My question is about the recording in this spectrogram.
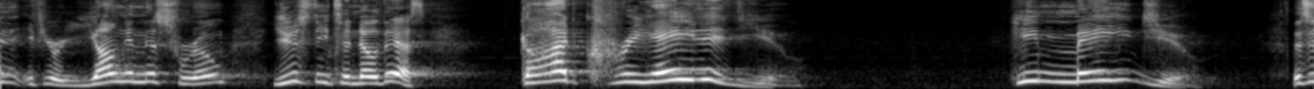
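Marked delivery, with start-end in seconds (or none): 3.5-5.3 God created you drawn out slow and high, rising on created; slow emphasis. Acted. Preacher telling the young ones in the room, slow and emphatic. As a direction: lean hard on created, very slowly.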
